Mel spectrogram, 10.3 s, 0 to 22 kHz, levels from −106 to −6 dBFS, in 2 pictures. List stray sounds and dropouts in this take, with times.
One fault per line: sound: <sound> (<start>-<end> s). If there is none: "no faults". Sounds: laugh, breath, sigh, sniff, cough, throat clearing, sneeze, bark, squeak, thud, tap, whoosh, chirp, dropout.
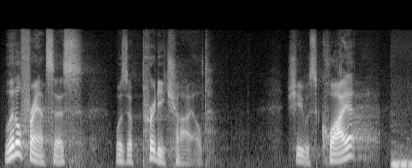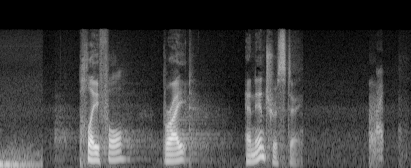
sound: thud (4.9-5.7 s)
sound: laugh (9.8-9.9 s)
